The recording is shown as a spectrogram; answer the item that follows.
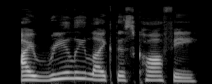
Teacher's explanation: Now coffee is the focus.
